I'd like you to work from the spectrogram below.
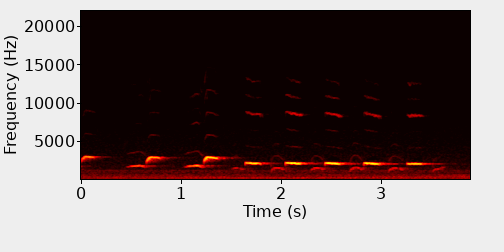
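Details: Northern cardinal singing in spring: clear whistled downslurred notes, first paired phrases, then a run of seven quick identical whistles about twice a second, with a faint steady hum beneath.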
